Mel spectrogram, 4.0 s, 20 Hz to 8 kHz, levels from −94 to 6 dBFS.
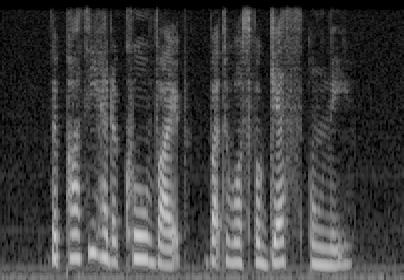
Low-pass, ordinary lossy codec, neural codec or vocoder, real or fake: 7.2 kHz; none; none; real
